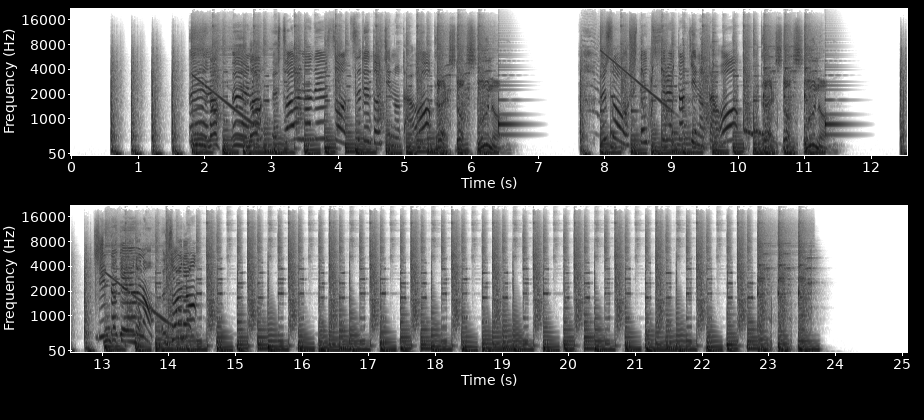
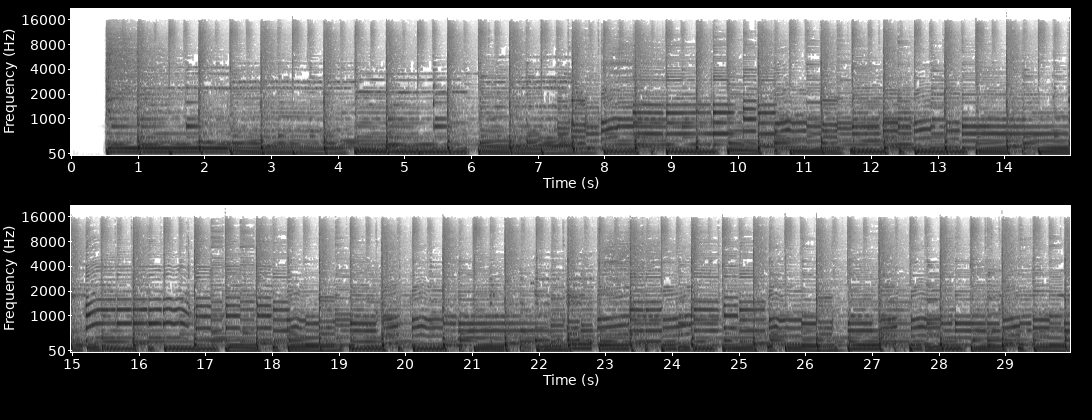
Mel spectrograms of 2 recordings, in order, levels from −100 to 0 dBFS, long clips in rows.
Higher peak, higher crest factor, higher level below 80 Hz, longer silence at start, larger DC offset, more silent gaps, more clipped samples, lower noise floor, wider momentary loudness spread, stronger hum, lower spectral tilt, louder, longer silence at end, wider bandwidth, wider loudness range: about the same, 0 dBFS vs 0 dBFS; about the same, 12 dB vs 16 dB; first, -20 dBFS vs -26 dBFS; about the same, 0.6 s vs 0.5 s; neither; neither; neither; first, under -90 dBFS vs -85 dBFS; first, 10 LU vs 3 LU; neither; second, -4 dB/octave vs -6.5 dB/octave; first, -12 LUFS vs -18 LUFS; first, 1.3 s vs 0 s; first, 19.5 kHz vs 16 kHz; about the same, 4 LU vs 2 LU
